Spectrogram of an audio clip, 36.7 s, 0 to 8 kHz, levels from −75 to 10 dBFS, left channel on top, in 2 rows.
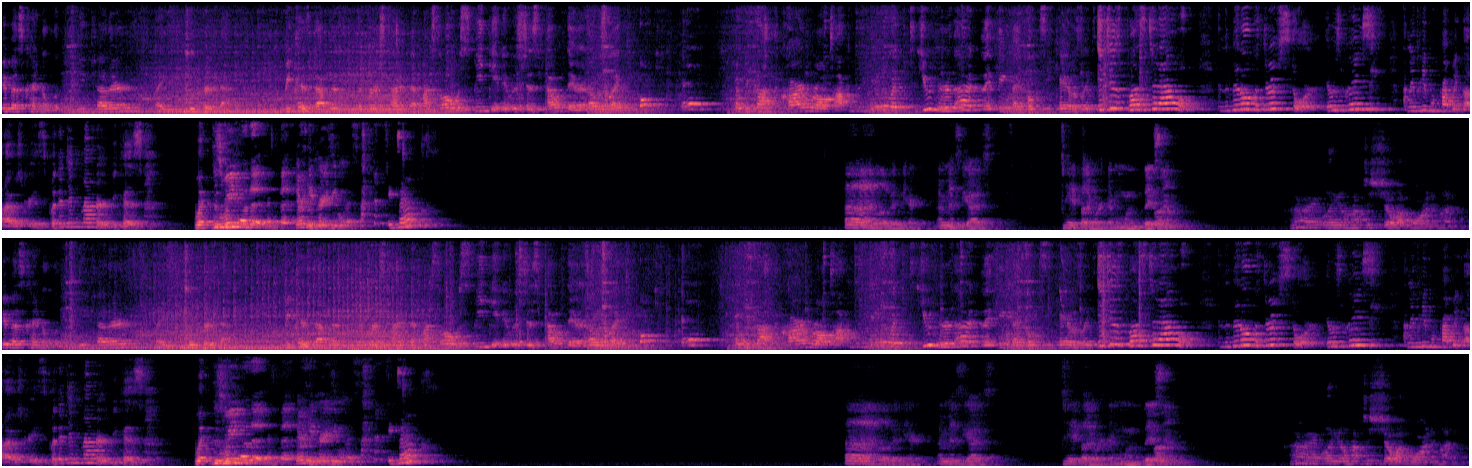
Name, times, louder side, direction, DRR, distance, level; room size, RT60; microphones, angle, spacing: voice 1, 0.0-1.6 1.9-3.2 3.5-8.1 8.5-8.7 9.2-14.8 15.2-17.2 17.5-20.3 20.8-21.5 22.2-22.7 23.2-23.7, left 1 dB, 20° left, 1 dB, 1.5 m, -25 dB
sound 1, 0.7-10.4 10.7-12.1 12.4-13.8 14.1-14.3, right 1 dB, 55° right, 1.6 m, -29 dB
voice 2, 21.0-22.9 28.9-30.7 31.6-33.0, left 2 dB, 65° left, -3 dB, 1.4 m, -25 dB
voice 3, 34.4-36.5, equal, 30° right, -5 dB, 3.6 m, -33 dB
12.5 x 6.9 x 4.3 m, 0.82 s
head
